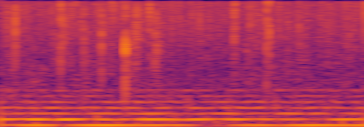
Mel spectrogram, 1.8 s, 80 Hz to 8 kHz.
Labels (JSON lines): {"label": "biophony, midshipman", "recorder": "SoundTrap 500"}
